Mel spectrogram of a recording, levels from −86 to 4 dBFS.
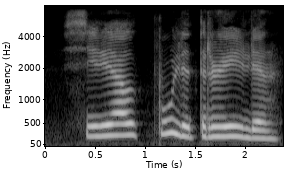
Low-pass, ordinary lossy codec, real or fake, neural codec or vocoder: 7.2 kHz; MP3, 48 kbps; fake; codec, 16 kHz, 2 kbps, FunCodec, trained on LibriTTS, 25 frames a second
